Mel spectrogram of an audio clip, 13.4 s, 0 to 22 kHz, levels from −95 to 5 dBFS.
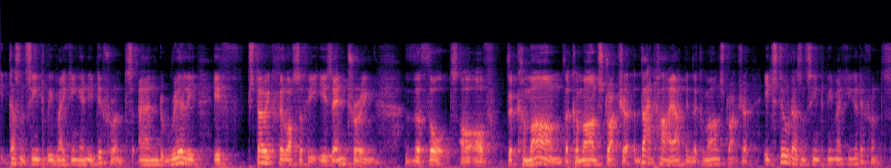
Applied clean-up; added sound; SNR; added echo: none; none; none; reverberation time 0.5 s.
